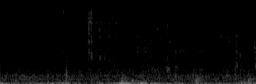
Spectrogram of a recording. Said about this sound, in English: Sorry if you heard that bite. That was me eating a bite of baby spinach.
